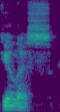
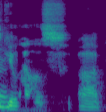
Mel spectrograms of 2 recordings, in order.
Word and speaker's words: Gilels: His manager always called him Giles, but it was Gilels.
